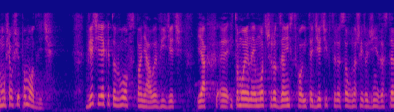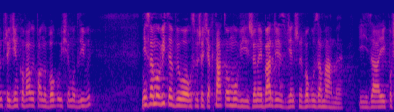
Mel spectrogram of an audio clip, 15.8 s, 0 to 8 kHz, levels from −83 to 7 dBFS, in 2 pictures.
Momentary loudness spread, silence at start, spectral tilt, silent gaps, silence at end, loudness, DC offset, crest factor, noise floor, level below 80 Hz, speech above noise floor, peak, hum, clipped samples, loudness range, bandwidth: 12 LU; 0 s; -9 dB/octave; none; 0 s; -32 LUFS; under 0.1%; 22 dB; -60 dBFS; -78 dBFS; 28 dB; -10 dBFS; none; under 0.1%; 5 LU; 5.8 kHz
